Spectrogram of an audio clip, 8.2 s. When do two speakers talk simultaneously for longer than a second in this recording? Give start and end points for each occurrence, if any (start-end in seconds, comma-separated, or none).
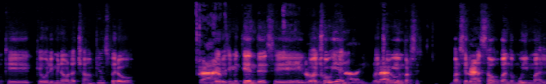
4.2-6.2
